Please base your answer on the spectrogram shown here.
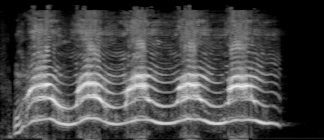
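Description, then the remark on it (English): A single voice imitates an emergency siren, a loud, continuous wail that swoops up and down in pitch about five times over nearly three seconds, then stops abruptly. “Do I have an emergency sound? I don't really have it. I've like. Uh... I'll do one.”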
